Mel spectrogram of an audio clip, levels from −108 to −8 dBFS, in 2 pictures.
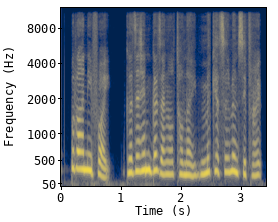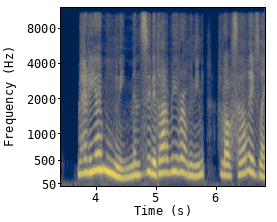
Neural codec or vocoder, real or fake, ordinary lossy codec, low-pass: codec, 16 kHz in and 24 kHz out, 0.4 kbps, LongCat-Audio-Codec, four codebook decoder; fake; none; 10.8 kHz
